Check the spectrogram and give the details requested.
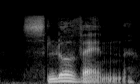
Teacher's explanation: Remember, E accent grave, you open it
